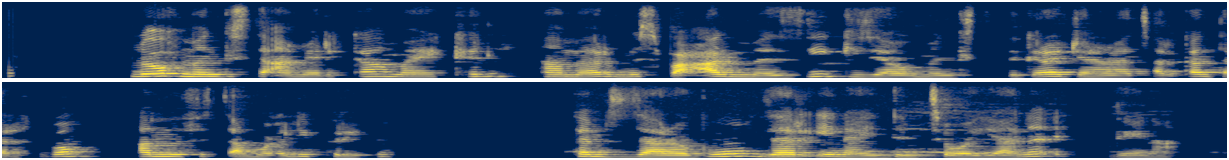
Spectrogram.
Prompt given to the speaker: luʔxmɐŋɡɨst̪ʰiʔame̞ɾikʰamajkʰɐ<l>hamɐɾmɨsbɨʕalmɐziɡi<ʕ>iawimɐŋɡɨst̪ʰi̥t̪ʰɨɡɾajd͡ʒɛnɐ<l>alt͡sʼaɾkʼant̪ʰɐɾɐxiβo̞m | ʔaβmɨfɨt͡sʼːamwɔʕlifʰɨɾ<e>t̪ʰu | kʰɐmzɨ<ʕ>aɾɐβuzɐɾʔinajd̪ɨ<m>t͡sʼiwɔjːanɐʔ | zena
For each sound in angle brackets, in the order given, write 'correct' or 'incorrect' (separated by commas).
correct, incorrect, incorrect, incorrect, incorrect, incorrect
